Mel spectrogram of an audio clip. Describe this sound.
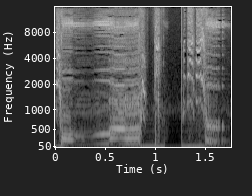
A circuit bent electric tweak sound ripped from a recording session of a circuit bent laser gun for kids.
2/3 circuit bent loopable sounds from my circuit bent sample pack II.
